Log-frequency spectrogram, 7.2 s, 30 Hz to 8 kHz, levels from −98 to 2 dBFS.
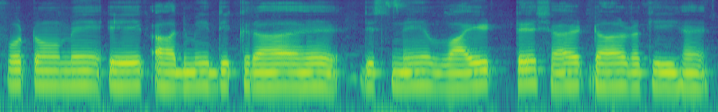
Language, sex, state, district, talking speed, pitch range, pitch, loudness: Hindi, male, Rajasthan, Jaipur, 110 wpm, 110-120 Hz, 115 Hz, -15 LUFS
